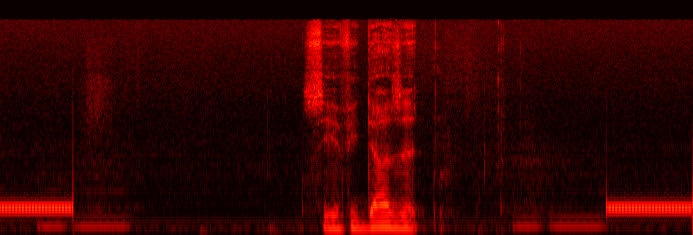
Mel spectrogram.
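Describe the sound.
An outgoing phone call's ringing tone sounds in steady electronic bursts, pausing and returning near the end, with a man briefly speaking over the line between the rings.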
